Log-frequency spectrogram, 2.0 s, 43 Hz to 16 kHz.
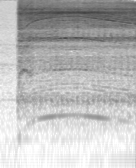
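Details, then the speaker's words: Bestline AL-500P milling machine power feed, before repair, rapid traverse button pressed: small motor spins up at once to a high steady even whine; rapid traverse works despite faulty speed-control dial. "but if I push the rapid transverse button that's what I learn it's called because it says it right here"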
